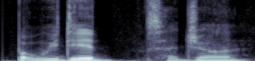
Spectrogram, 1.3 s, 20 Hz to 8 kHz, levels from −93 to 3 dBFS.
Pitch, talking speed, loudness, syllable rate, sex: 110 Hz, 235 wpm, -17 LUFS, 5.2 syllables/s, male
